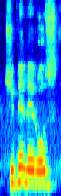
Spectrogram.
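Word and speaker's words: Chigny-les-Roses: Chigny les roses roses it's pronounced as rose. Chigny les roses indicates the uh village you know where the vineyards are located.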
